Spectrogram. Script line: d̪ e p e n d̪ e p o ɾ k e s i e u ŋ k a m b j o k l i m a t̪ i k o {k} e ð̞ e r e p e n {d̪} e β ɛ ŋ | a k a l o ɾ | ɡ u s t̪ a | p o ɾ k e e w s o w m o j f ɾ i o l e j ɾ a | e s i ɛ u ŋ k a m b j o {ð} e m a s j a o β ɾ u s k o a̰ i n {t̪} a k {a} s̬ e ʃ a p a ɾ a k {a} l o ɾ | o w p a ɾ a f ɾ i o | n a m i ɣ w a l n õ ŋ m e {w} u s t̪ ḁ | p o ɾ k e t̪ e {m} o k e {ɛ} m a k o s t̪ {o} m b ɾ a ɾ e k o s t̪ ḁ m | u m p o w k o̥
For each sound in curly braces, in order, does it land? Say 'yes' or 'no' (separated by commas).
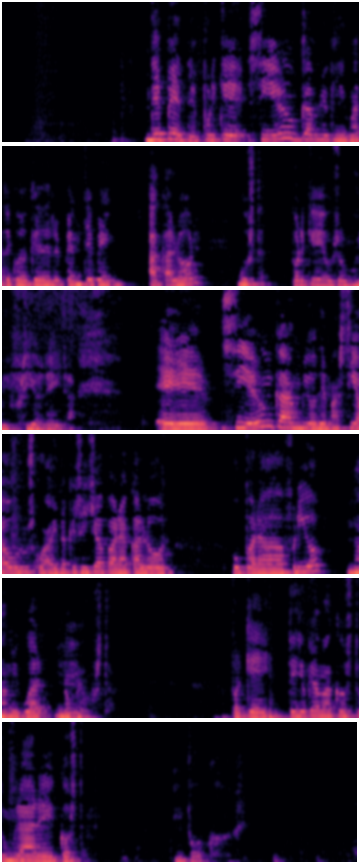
yes, no, yes, no, no, yes, no, no, no, no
